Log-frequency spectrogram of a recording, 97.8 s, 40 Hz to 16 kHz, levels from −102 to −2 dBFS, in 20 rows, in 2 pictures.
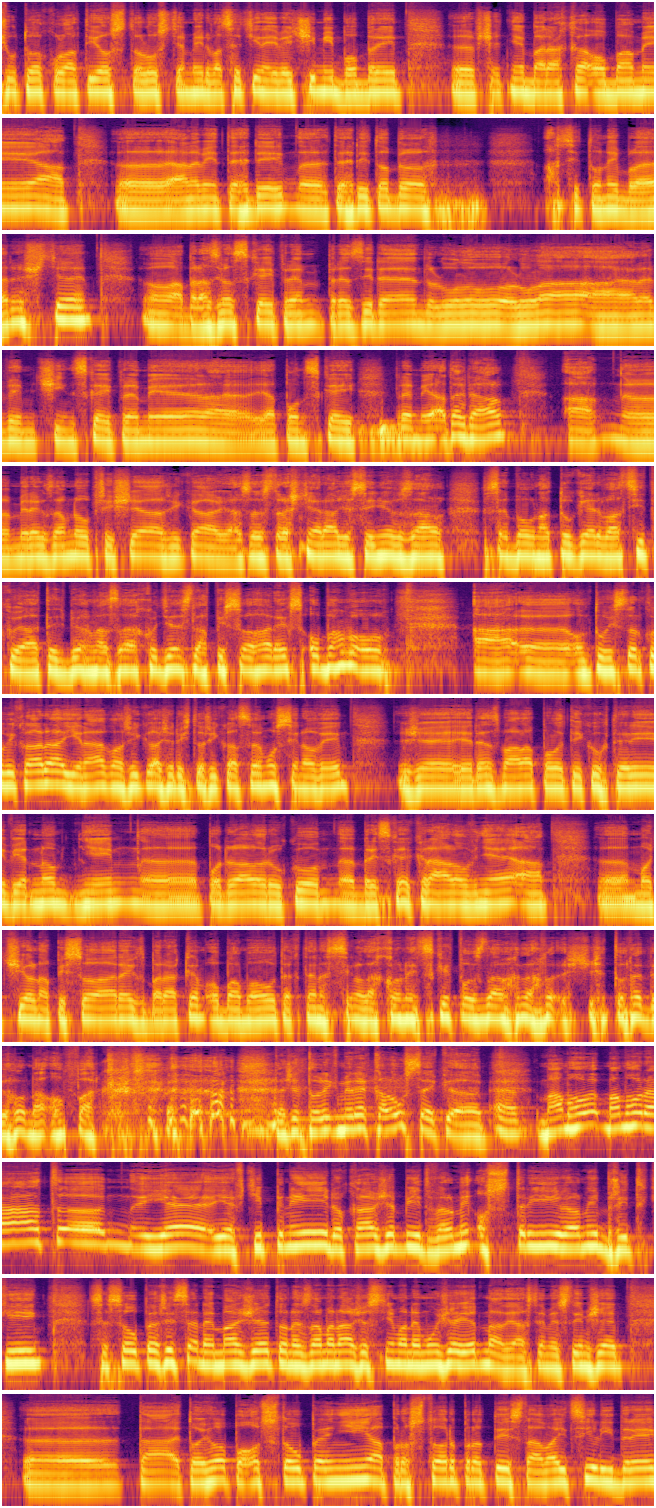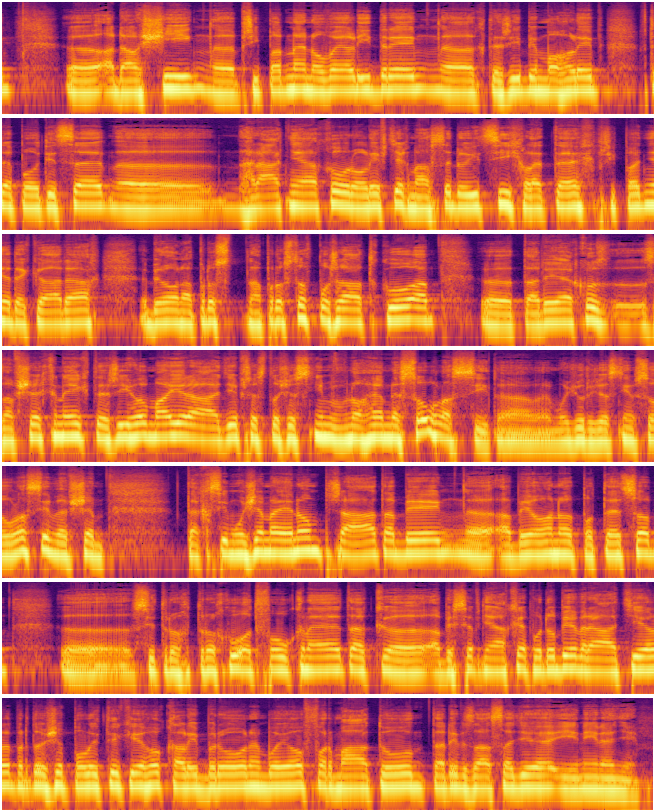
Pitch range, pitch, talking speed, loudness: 120-145 Hz, 130 Hz, 145 wpm, -10 LUFS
